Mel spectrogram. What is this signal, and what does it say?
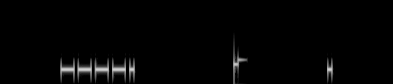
Morse code, heard as a keyed tone, about 27 wpm, 700 Hz. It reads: 9 E
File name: Single-Letter-Number-28wpm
